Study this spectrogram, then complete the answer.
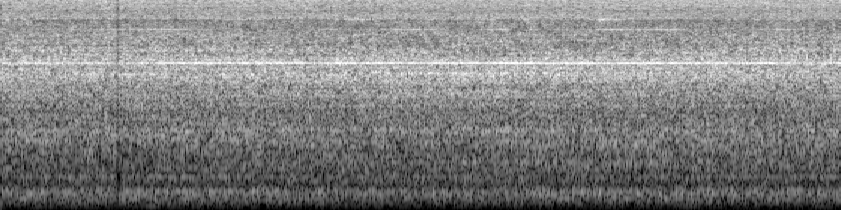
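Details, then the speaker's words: Bissell Lift-Off carpet shampooer: steady, even high-pitched rushing whine with no surging, rattles or pitch drops. Suction is strong at the floor nozzle, which is how the diverter is meant to work. No suction at the upper tool in this position, which is normal. "But the suction should be good at the bottom, right? Cuz that's the diverter. That's how it's supposed to work."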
